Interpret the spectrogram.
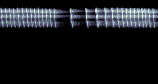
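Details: A purple-throated sunbird (Leptocoma sperata), or kolibri ninja, delivers a clear masteran song: a quick high trill, a pause broken by several sharp notes, then the rapid trill resumes.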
